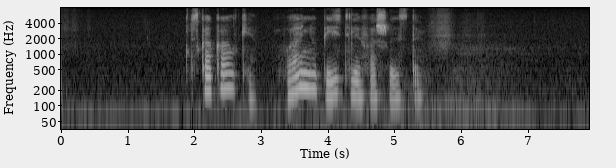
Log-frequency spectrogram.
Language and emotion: Russian, sad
